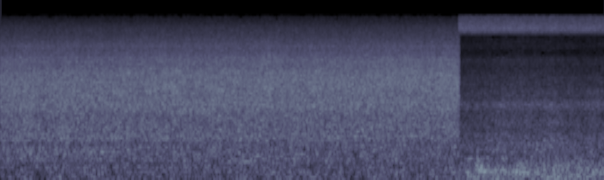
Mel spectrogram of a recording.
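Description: A steady rushing hiss of noise that cuts off abruptly about four and a half seconds in, leaving a quieter background.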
